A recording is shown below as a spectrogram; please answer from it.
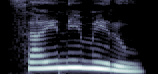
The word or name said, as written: ಸೈನಿಮಿರು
